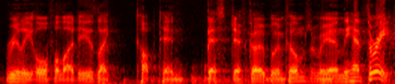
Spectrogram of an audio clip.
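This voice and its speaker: Low-voiced man chatting on a podcast. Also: animated, moderate pace, a little hiss or hum. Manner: informal, sweary banter. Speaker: podcast host. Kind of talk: casual chat.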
